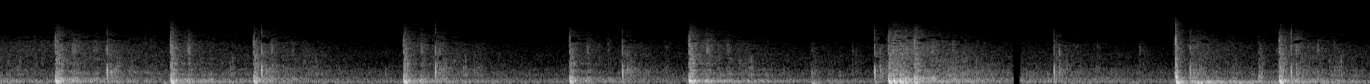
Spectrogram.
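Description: Fireworks going off: about a dozen sharp bangs at uneven intervals, each trailing off in echo.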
